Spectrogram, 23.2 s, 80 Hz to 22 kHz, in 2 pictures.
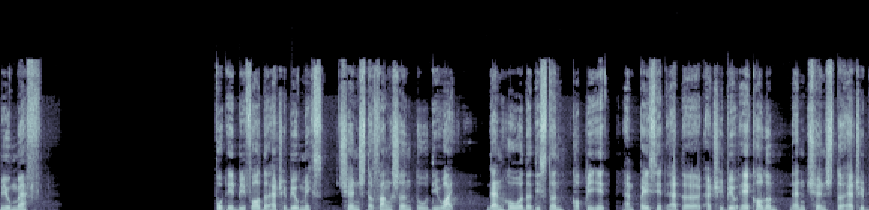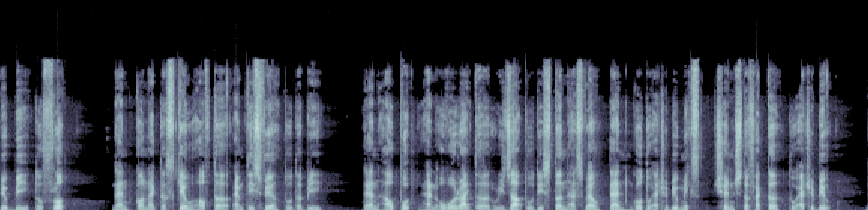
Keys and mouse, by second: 3.4-6.3 drag, 7.8 ctrl+c, 9.9 ctrl+v, 11.5-12.4 drag, 12.4-13.0 middle drag, 13.9-16.2 middle drag, 16.9 ctrl+c, 19.1 ctrl+v, 19.5 click.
